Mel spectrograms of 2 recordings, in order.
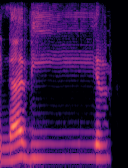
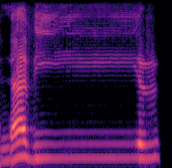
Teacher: If we stop on this word, then it becomes mad arid li sukun. And in that case, it can be 2 counts, 4 counts, or 6 counts.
